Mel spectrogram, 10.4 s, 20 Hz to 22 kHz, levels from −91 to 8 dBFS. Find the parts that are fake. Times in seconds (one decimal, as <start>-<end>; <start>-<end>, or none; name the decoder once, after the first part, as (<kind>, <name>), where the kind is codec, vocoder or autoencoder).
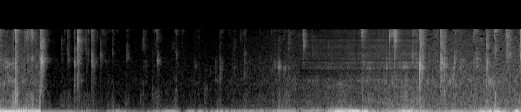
6.0-8.4 (codec, SNAC)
